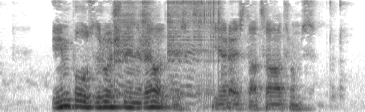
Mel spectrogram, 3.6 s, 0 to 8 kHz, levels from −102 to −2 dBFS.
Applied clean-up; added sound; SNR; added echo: none; Fart; 14 dB; none.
